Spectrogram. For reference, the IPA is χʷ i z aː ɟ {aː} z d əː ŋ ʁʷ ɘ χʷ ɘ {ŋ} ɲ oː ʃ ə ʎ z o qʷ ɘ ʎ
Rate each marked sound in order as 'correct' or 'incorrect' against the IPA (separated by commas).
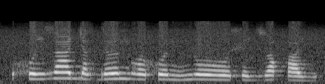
incorrect, correct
